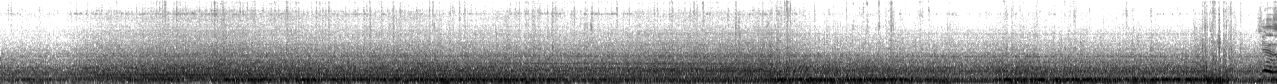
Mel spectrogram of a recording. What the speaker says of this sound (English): That extra subframe means this little engine's having to work quite hard.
